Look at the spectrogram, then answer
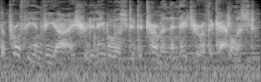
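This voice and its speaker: An actor playing a cold, measured, commanding leader of a shadowy organisation in a video game. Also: male voice, mid-range voice, lightly acted. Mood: measured, calculating. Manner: measured, authoritative, dismissive. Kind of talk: video game cutscene acting. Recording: music behind the voice.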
